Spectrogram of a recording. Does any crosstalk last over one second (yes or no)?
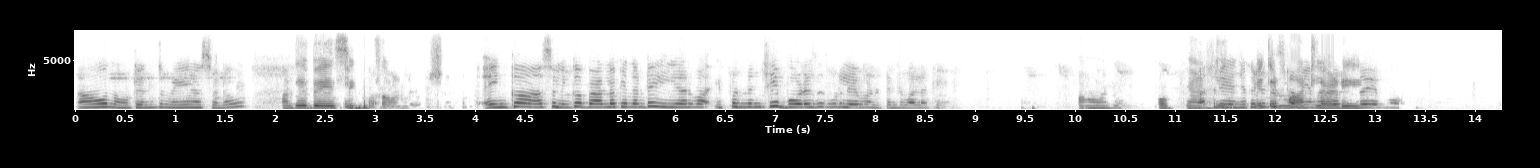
yes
